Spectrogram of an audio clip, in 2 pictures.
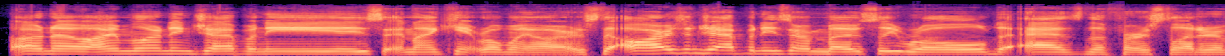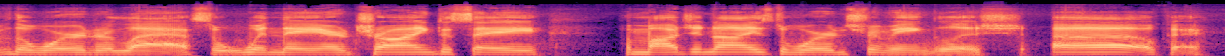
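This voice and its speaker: A fairly high-voiced man with a smooth, resonant tone, chatting casually while he plays. He rambles between topics and answers viewers in goofy asides. The sound is dry and close, with no room around it. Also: fairly even intonation, moderate pace, no room sound. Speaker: streamer. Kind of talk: casual chat while gaming.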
